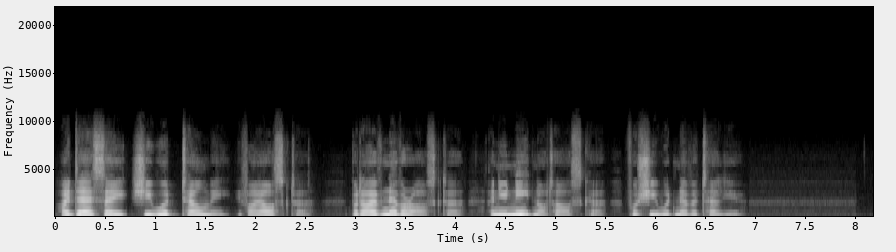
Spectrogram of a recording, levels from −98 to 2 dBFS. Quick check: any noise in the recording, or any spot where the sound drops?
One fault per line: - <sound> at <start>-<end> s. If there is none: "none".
none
